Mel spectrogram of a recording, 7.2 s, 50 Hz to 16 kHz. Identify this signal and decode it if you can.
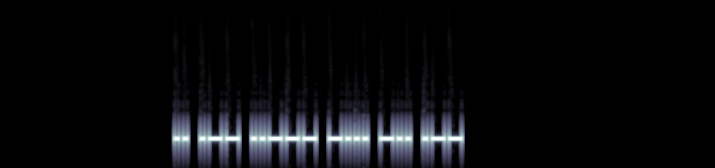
Morse code, heard as a keyed tone, about 28 wpm, 700 Hz. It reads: IW2BDW
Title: DXCC-100 Call Signs - 6 Characters - Repeated 3x - 28wpm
